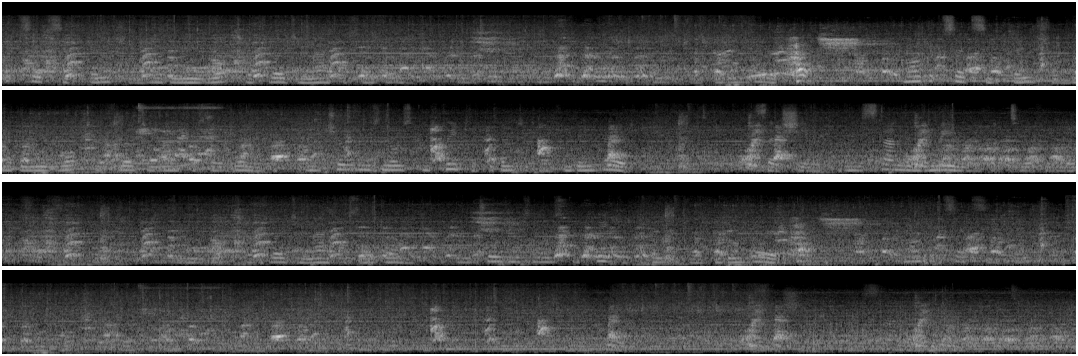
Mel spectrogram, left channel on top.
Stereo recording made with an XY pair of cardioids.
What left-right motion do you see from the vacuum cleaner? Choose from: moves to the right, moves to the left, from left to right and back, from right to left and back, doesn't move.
moves to the right.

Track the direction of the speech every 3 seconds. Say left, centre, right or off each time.
left, right, right, left, left, left, left.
